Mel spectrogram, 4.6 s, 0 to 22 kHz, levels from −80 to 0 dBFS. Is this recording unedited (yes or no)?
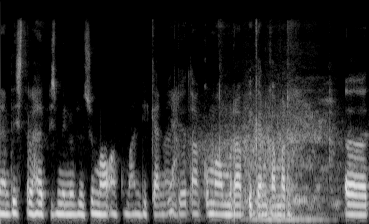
no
